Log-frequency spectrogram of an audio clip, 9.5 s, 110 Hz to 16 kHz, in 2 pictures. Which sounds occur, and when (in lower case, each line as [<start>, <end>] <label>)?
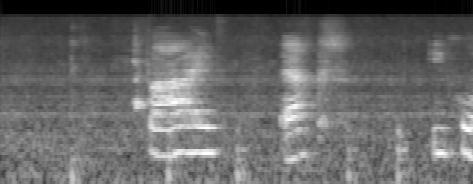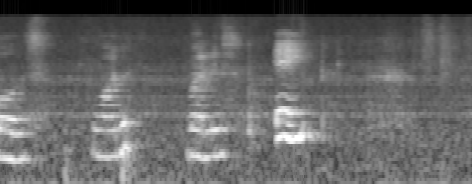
[0.00, 9.45] background noise
[0.57, 0.91] generic impact sounds
[1.27, 1.50] squeak
[1.28, 2.14] child speech
[2.79, 3.49] child speech
[3.90, 4.12] generic impact sounds
[4.25, 5.23] child speech
[5.62, 6.15] child speech
[6.58, 7.18] child speech
[7.13, 7.30] generic impact sounds
[7.42, 7.86] child speech
[7.89, 8.20] generic impact sounds
[8.19, 8.96] caw
[8.83, 9.45] footsteps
